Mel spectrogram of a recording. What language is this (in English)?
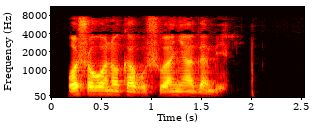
Taita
